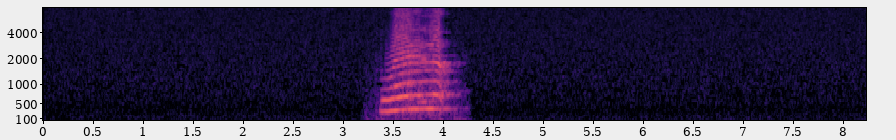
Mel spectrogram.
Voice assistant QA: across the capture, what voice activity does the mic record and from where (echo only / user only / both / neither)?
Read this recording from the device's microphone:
user only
